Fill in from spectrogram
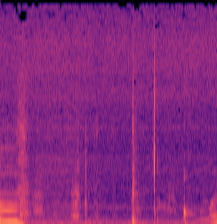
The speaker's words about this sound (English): Oh my gosh, dogs.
